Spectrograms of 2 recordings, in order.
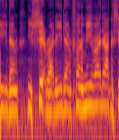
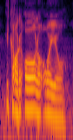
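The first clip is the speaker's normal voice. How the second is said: ordinary delivery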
